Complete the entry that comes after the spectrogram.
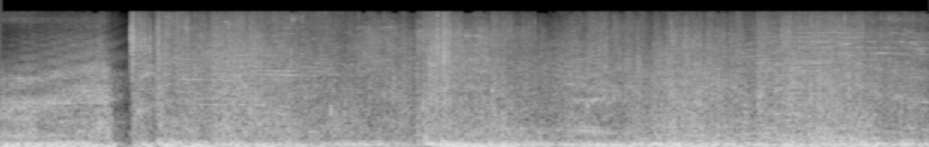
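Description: Film sound effects of a giant robot crashing down: a sudden heavy impact about a second in and another big boom near three seconds, over a continuous deep rumble of metal and debris.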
